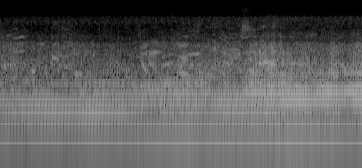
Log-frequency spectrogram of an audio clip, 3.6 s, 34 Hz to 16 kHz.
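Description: An all carbon fiber and composite MX2 aerobatic propeller plane flies at an airshow. Its engine holds a steady, loud droning whine that swells slightly toward the end, with speech over it.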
